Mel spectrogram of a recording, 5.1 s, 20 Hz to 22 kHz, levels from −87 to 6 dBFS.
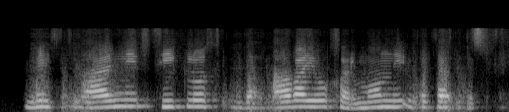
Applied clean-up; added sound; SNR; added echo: neural separator model SepFormer DNS4.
